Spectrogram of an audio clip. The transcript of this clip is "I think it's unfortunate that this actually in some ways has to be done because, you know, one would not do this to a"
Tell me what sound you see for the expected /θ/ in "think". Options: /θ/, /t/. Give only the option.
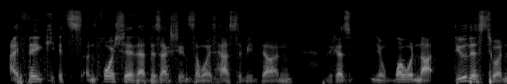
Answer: /θ/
